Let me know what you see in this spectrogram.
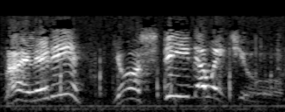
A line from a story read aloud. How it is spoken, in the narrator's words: With mock dignity, he called out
